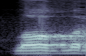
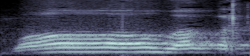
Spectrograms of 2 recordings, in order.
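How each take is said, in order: First: The phrase is said quickly and briskly. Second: The phrase is said slowly and drawn out. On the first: It is the call that starts the prayer. "tapi lebih cepat" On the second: It is the call to prayer. "kalau pertama azan dia tuh lama kan?"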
